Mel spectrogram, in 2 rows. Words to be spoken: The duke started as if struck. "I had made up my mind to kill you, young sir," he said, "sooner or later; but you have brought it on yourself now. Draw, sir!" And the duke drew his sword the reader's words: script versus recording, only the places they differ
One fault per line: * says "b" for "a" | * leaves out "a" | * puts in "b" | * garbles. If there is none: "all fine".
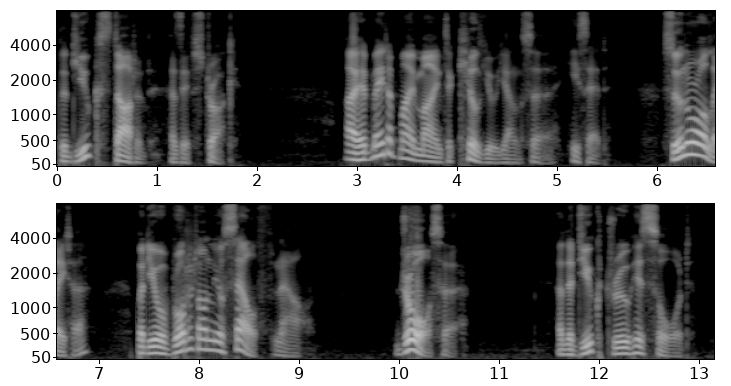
all fine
